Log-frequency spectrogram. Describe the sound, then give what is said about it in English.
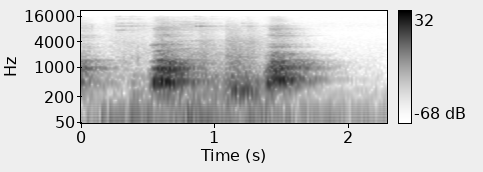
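Dogs bark in a few loud, sharp bursts, two strong barks about a second apart with a weaker one between, then fading into quiet, as a mail carrier comes to the door to drop off a package. “The mailman was here. And the dogs freak out, but he had to come to the door to drop off a package.”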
